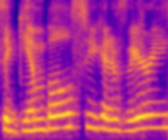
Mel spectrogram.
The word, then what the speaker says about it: gimbal: And it's a gimbal, so you get a very smooth camera movement.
